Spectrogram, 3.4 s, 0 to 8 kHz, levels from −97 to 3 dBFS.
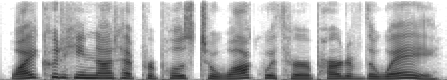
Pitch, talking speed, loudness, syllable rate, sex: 220 Hz, 250 wpm, -17 LUFS, 5.0 syllables/s, female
